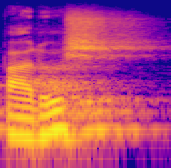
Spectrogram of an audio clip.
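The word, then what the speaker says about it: פרוש: é de origem hebraica, um substantivo masculino, parush, e quando está fariseus, está no plural, aí se pronuncia parushim.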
